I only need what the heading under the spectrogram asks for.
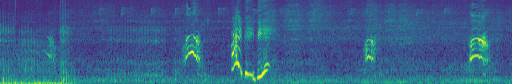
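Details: Captive cougars at a big cat sanctuary, the largest cat species that can still meow and purr, give several short, high, bending meows and chirps, one swooping down then sharply up.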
